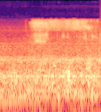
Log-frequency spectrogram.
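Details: Adult man's mechanical ventilator, heard while he speaks: a soft, steady airy hiss swells and holds midway through as the ventilator delivers a breath.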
